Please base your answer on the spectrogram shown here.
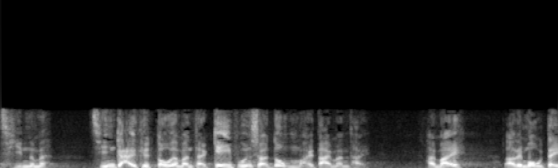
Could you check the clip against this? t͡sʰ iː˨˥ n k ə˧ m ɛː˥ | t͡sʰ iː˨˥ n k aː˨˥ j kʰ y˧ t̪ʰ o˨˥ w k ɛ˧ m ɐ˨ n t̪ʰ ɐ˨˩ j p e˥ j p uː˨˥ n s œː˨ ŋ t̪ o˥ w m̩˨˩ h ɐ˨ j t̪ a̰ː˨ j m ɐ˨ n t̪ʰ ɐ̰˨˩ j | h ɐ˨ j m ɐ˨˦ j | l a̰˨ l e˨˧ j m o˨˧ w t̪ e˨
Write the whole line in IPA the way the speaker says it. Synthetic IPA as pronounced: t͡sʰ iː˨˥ n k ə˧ m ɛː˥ | t͡sʰ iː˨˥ n k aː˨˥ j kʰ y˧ t̪ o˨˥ w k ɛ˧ m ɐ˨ n t̪ʰ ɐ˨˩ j k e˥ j p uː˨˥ n s œː˨ ŋ t̪ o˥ w m̩˨˩ h ɐ˨ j t̪ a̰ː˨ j m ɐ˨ n t̪ʰ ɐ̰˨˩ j | h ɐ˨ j m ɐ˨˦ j | l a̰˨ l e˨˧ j m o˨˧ w t̪ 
